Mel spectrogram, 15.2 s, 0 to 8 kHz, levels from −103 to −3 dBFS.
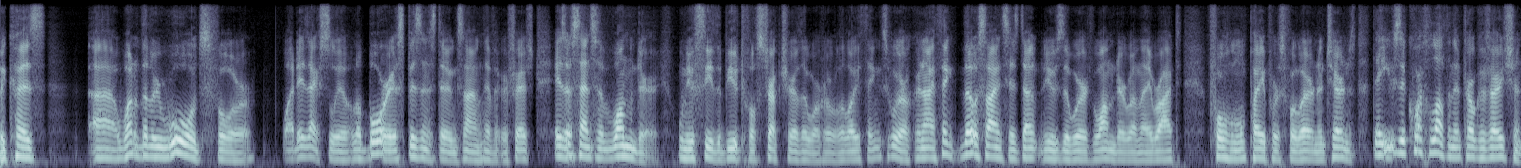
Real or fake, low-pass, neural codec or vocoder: fake; 7.2 kHz; codec, 16 kHz in and 24 kHz out, 0.4 kbps, LongCat-Audio-Codec, fine tuned four codebook decoder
